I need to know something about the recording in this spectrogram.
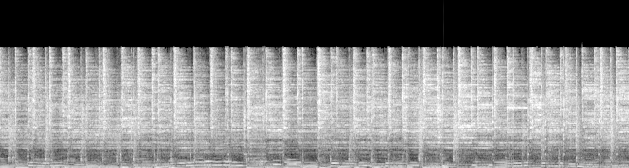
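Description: Jazz played by a small band: a drum kit keeps steady time under a stepping bass line, with guitar and other melodic lines on top.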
